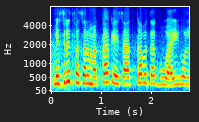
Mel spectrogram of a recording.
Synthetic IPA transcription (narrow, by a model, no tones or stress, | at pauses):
mɪsɾɪt̪pʰəsəlməkːakeɦɪsad̪kəbt̪ək̚buaiɦol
